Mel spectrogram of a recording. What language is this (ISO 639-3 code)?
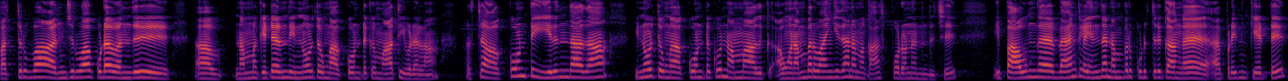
tam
